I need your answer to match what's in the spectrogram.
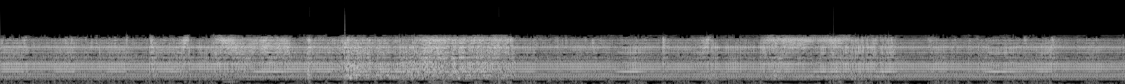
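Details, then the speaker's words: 1939 RCA Victor model 96T4 tube radio on outside antenna, voltage raised: station comes through thin and tinny with steady hiss and crackle, weak and distorted, picking up stations but faulty; AVC filter capacitor found open. "I mean, it sounds like it's picking up stuff, but got some issues."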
